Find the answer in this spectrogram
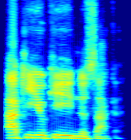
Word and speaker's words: Akiyuki Nosaka: Akuyuki Nosaka. Akiyuki Nosaka.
